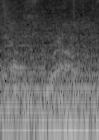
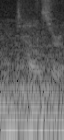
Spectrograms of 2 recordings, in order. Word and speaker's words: Telzrow: Telzrow. Telzrow. That's right. Fix that. 2 syllables. It's going to start any second now. Not low. Telzrow. Telzrow. Gotcha. You got audio? Telephone in row. Telzrow.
